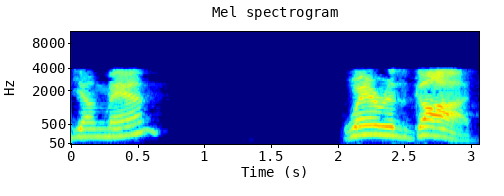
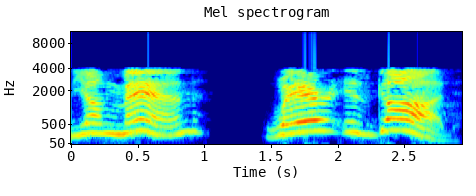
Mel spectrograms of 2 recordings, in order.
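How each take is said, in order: First: Mild priest. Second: Slow, much louder and higher shout; a priest shouting his question at the boy; booming priest. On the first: First take of priest's question. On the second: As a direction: roar the question slowly. Second take, shouted. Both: Retold or imitated.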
